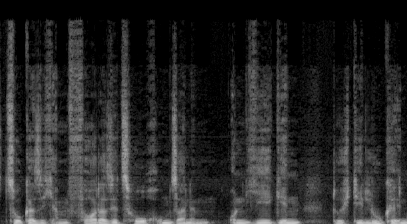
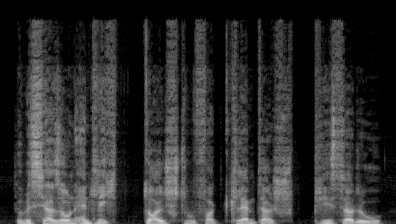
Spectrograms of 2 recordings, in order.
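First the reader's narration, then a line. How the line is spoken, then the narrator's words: Loud drunken slurring. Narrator (German): Cranko lallte noch immer, aber seine Stimme war jetzt laut geworden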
